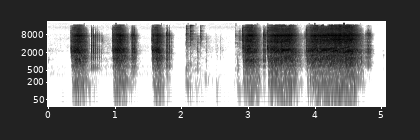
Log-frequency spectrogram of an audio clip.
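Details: Parkside Performance X20V Team 3-joule cordless rotary hammer after repair (a burnt wire phase found): several short bursts of hammering rattle, then a longer even run without stalling; it runs normally.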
